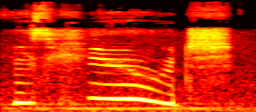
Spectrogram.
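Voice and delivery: high, loud gasp of amazement; real astonishment. Real, not acted. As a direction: blurt it out, stunned by the giant gator. Sees giant alligator beside the boat.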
